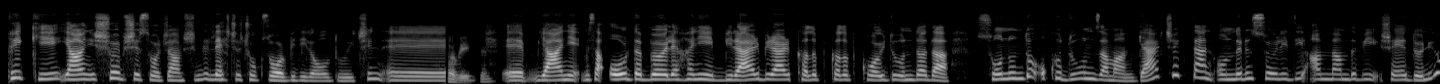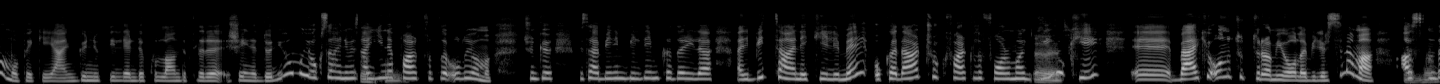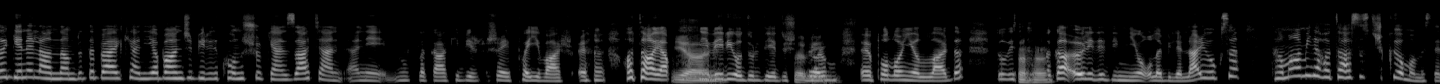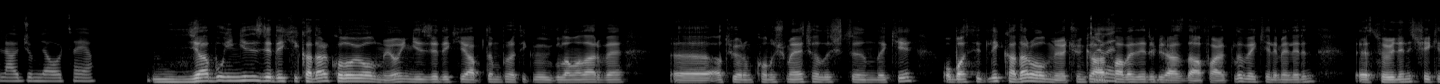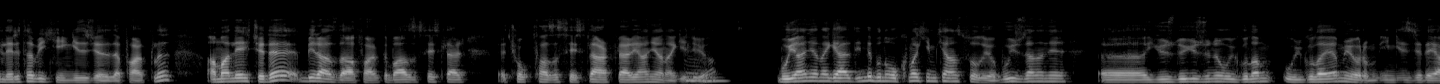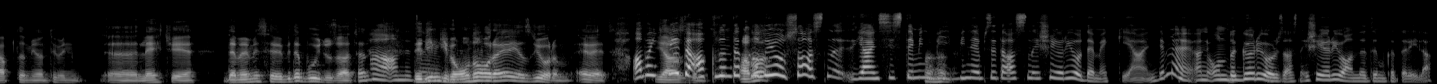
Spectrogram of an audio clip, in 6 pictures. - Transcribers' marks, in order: other background noise; giggle; tapping; unintelligible speech
- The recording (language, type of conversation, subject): Turkish, podcast, Öğrenme alışkanlıklarını nasıl oluşturup sürdürüyorsun?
